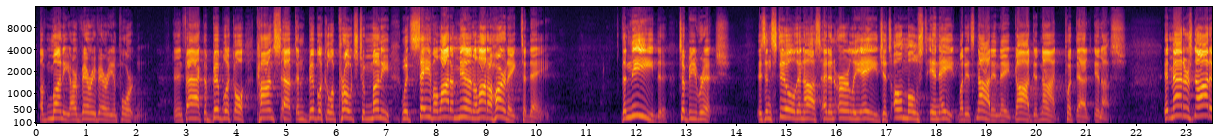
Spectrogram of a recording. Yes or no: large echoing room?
yes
